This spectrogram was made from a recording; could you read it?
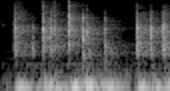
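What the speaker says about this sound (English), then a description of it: "I'm still getting used to typing on these keys." Rapid clattering keystrokes on a computer keyboard, close and fairly loud, in two dense bursts separated by a brief pause, with no voices.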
